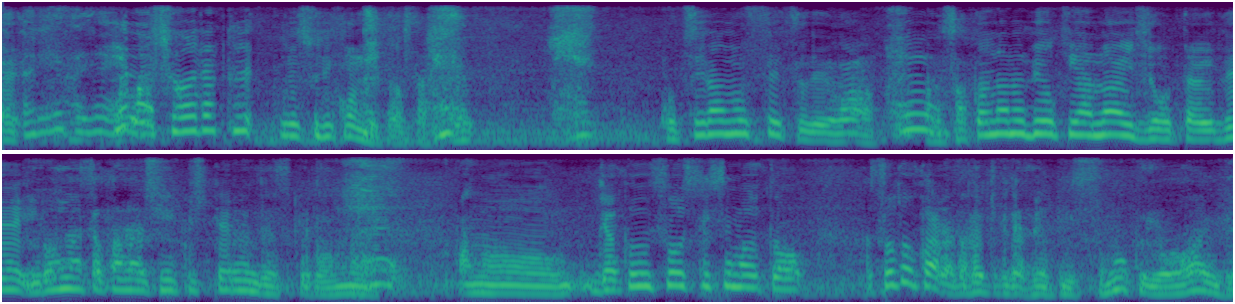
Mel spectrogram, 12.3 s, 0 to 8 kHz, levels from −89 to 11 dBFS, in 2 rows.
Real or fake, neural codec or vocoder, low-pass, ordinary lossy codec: fake; codec, 44.1 kHz, 3.4 kbps, Pupu-Codec; 7.2 kHz; none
